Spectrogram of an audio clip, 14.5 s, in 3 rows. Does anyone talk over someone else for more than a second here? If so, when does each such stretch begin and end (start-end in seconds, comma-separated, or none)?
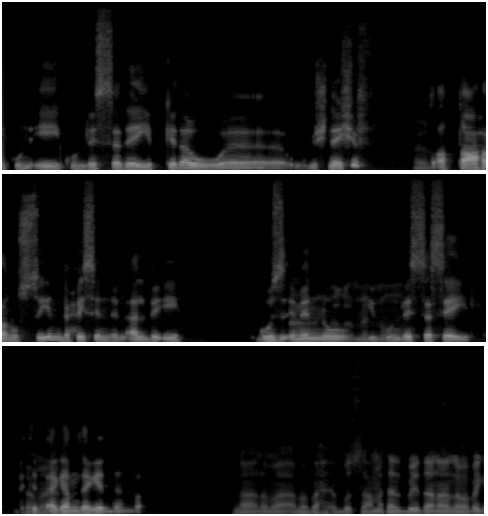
7.5-8.9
